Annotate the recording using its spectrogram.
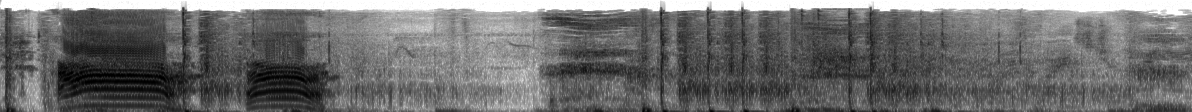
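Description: Gunshots ring out one after another.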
